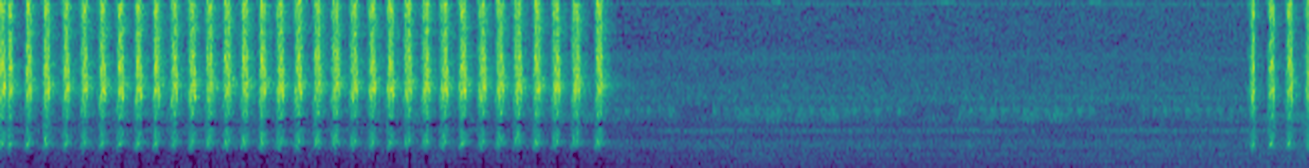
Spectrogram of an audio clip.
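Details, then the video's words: Sword grasshopper (belalang pedang cicir) used as master audio for competition songbirds: about four and a half seconds of rapid, shrill pulsed chirps, roughly four per second, then near silence before the pulses resume briefly at the end. "suara belalang pedang cicir full untuk masteran semua burung lomba"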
